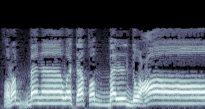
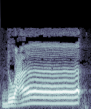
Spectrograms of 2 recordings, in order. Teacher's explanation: ففخم حرف العين والألف التي بعدها · Shown in: first take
